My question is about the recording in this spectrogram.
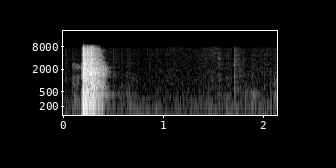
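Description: A tarot deck being shuffled by hand: one short, crisp rustle of cards slapping together, about a quarter second long, just after the start, then only faint ticks.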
